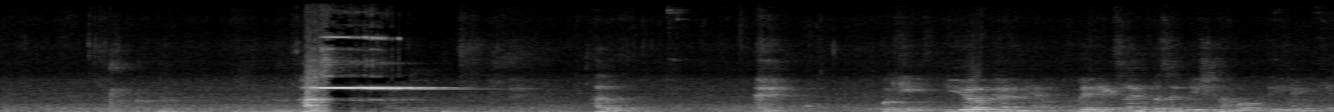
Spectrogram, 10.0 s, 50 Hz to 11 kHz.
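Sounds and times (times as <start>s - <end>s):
high-pitched feedback squeal: 2.3s - 3.7s.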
